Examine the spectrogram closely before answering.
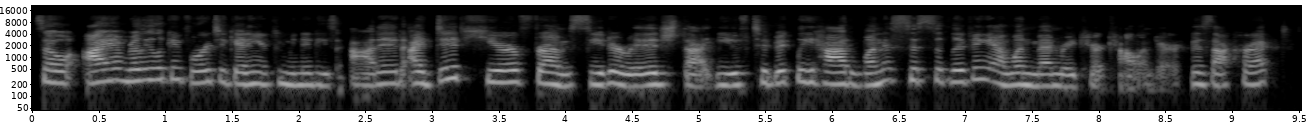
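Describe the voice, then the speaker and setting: A woman's voice: mid-range voice, a little fast, few pauses, fairly bright tone. A woman giving an informal, upbeat, explanatory walkthrough as the presenter on a work call. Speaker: meeting presenter and program coordinator. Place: online group call.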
